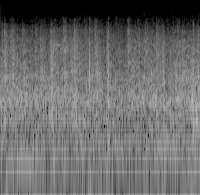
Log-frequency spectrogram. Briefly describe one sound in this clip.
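A wheeled shopping cart rattles and rolls over the pavement.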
